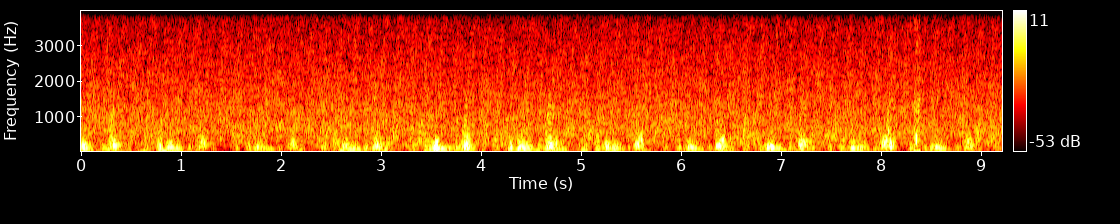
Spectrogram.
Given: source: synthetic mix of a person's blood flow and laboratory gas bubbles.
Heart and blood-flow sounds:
Doppler ultrasound of blood flow; precordium
8.04-8.17 s: bubbles
8.32-8.41 s: bubbles
From the record:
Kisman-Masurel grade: 113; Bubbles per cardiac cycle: 1 to 2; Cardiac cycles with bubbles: 1 to 10%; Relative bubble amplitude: loud (0.450 to 0.775); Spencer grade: 1 (occasional bubble signal discernible with the cardiac motion signal, with majority of cardiac periods free of bubbles); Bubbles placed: anywhere in the cardiac cycle

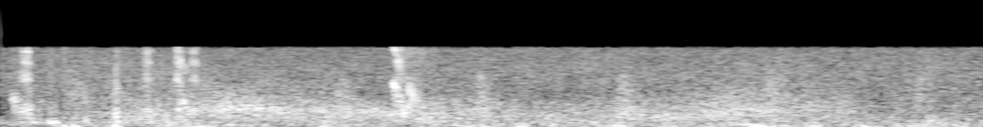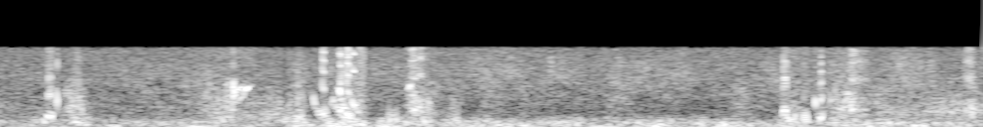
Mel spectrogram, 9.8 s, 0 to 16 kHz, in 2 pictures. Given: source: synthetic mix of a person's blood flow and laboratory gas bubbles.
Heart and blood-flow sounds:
Doppler ultrasound of blood flow; subclavian vein
0.04-0.32 s: bubbles
0.40-0.47 s: bubbles
0.54-1.00 s: bubbles
1.95-2.19 s: bubbles
5.05-5.35 s: bubbles
5.83-6.19 s: bubbles
6.30-6.72 s: bubbles
6.84-7.25 s: bubbles
8.79-9.26 s: bubbles
9.73-9.81 s: bubbles
From the record:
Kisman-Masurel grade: 233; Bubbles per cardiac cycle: several, 3 to 8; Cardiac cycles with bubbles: 50 to 99%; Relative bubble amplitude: loud (0.450 to 0.775); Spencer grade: 3 (all of the cardiac periods contain showers or single bubble signals, but not dominating or overriding the cardiac motion signals); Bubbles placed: anywhere in the cardiac cycle

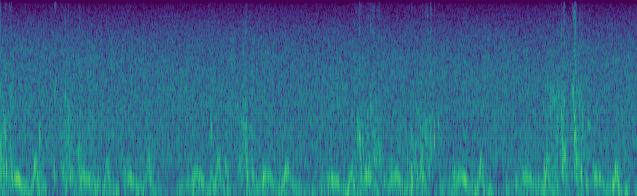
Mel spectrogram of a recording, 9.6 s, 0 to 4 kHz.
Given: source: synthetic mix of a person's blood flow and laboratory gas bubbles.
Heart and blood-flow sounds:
Doppler ultrasound of blood flow; precordium
0.00-0.23 s: bubbles
0.54-0.66 s: bubbles
0.76-1.28 s: bubbles
3.11-3.21 s: bubbles
3.34-3.93 s: bubbles
5.31-5.75 s: bubbles
6.06-6.63 s: bubbles
6.76-6.85 s: bubbles
8.12-8.87 s: bubbles
From the record:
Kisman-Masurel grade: 223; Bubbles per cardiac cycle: several, 3 to 8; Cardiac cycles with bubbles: 10 to 50%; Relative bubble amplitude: loud (0.450 to 0.775); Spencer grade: 2 (many but less than half of the cardiac periods contain bubble signals, singularly or in groups); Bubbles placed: anywhere in the cardiac cycle

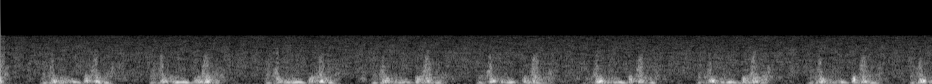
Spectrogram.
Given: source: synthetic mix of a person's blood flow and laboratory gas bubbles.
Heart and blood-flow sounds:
Doppler ultrasound of blood flow; precordium
0.00-0.06 s: bubbles
From the record:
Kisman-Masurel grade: 113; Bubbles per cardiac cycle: 1 to 2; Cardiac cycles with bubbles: 1 to 10%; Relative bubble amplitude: loud (0.450 to 0.775); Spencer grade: 1 (occasional bubble signal discernible with the cardiac motion signal, with majority of cardiac periods free of bubbles); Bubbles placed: only in the low amplitude regions of the cardiac cycle

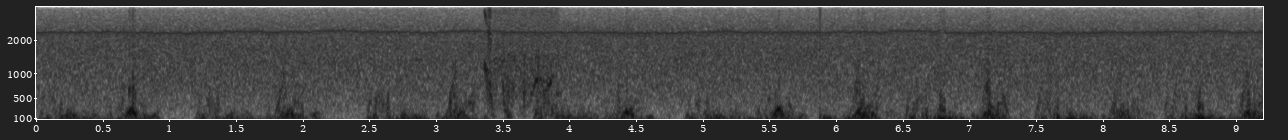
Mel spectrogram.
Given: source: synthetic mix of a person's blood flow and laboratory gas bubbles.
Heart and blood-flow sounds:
Doppler ultrasound of blood flow; precordium
3.35-3.98 s: bubbles
From the record:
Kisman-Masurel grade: 212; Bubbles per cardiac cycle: several, 3 to 8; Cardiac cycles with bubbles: 1 to 10%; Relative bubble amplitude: moderate (0.250 to 0.450); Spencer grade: 1 (occasional bubble signal discernible with the cardiac motion signal, with majority of cardiac periods free of bubbles); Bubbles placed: only in the low amplitude regions of the cardiac cycle

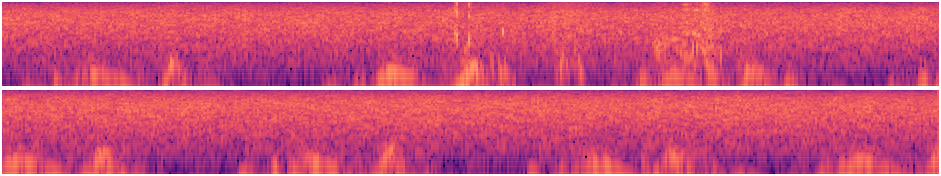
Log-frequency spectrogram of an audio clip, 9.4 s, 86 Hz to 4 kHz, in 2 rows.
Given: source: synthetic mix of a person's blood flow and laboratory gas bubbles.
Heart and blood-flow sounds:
Doppler ultrasound of blood flow; precordium
2.23-2.38 s: bubbles
2.43-2.57 s: bubbles
2.73-2.95 s: bubbles
3.24-3.77 s: bubbles
From the record:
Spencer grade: 2 (many but less than half of the cardiac periods contain bubble signals, singularly or in groups); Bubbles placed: anywhere in the cardiac cycle

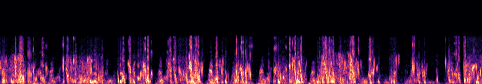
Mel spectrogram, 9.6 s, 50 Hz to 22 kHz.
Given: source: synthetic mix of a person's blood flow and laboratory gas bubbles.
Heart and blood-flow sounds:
Doppler ultrasound of blood flow; precordium
0.00-0.99 s: bubbles
1.24-2.11 s: bubbles
2.35-3.06 s: bubbles
3.31-4.10 s: bubbles
4.28-4.61 s: bubbles
4.65-5.07 s: bubbles
5.36-5.43 s: bubbles
5.46-6.15 s: bubbles
6.31-7.27 s: bubbles
7.36-7.62 s: bubbles
7.79-8.02 s: bubbles
8.21-8.57 s: bubbles
8.72-8.79 s: bubbles
8.89-9.65 s: bubbles
From the record:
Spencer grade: 4 (maximum detectable bubble signal sounding continuously throughout systole and diastole of every cardiac period, and overriding the amplitude of the normal cardiac signals); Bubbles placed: only in the low amplitude regions of the cardiac cycle

